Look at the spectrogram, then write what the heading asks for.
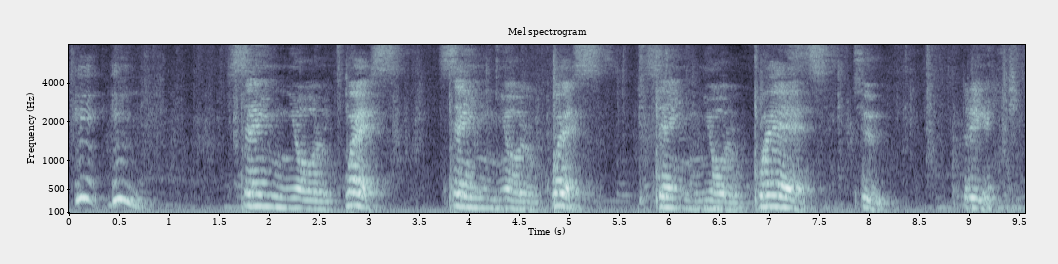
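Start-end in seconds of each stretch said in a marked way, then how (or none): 1.6-7.6 very slow, drawn-out reading aloud. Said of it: "I'm gonna read it slowly now".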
